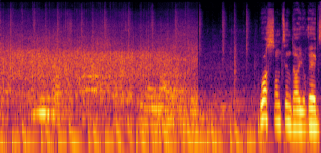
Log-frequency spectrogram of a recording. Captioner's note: applause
